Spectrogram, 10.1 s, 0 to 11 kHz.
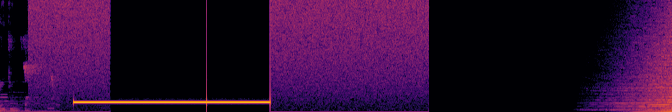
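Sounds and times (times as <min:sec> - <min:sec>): steady high test tone beep: 0:01.1 - 0:04.1.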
